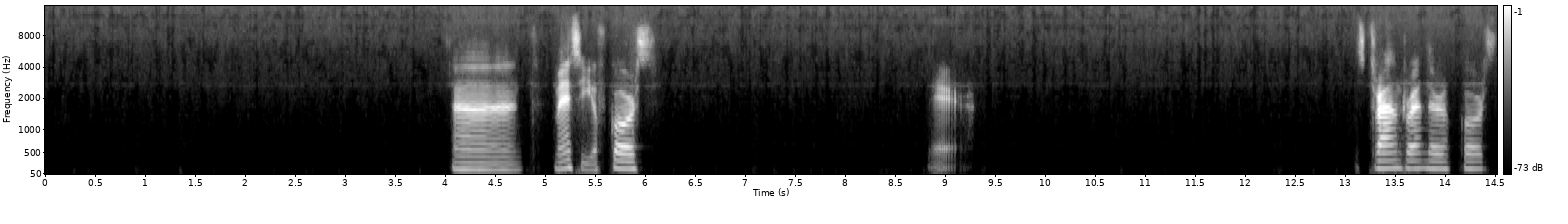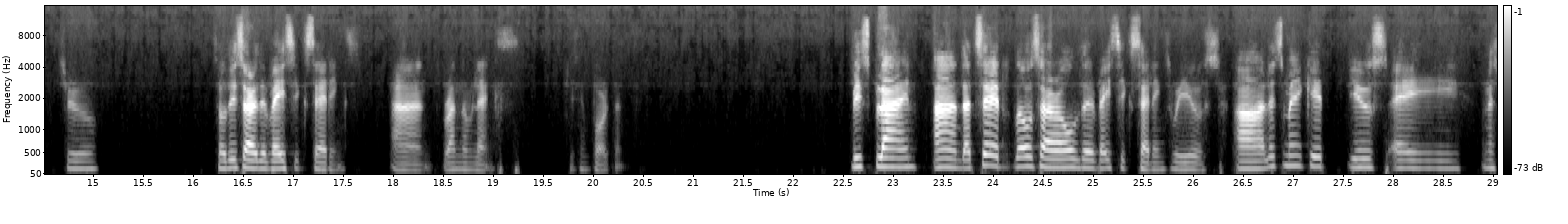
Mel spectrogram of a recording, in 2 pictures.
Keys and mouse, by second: 0.0-0.8 typing, 3.4-5.6 middle drag, 4.1 KP_3, 4.3 KP_1, 4.9 KP_3, 9.0 KP_1, 9.4-19.3 drag, 9.9 KP_1, 21.3 click, 22.5 KP_3, 26.3 middle click.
